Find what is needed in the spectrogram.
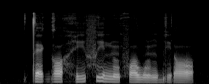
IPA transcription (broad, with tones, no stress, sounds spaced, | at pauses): t ɛ˨ ɡ ɔ˨ h i˨˦ f i˦˨ n ũ˨ f ɔ˨ w ũ˨ ɡ͡b i˨ ɾ ɔ˨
